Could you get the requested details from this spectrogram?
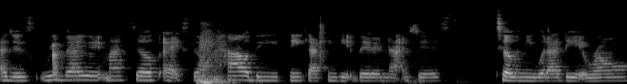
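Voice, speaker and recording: A soft-spoken woman talks at a moderate pace in a fairly low voice. Her intonation stays flat and monotone. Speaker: nursing job applicant. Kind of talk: job interview. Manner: polite, formal. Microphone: webcam recording, poor quality.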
